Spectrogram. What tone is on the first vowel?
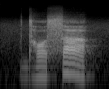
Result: low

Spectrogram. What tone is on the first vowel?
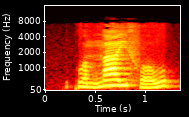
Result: low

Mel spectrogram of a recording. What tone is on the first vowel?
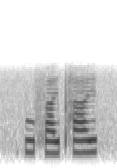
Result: high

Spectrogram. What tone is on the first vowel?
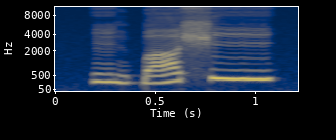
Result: low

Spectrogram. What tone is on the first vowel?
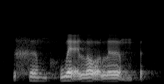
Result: low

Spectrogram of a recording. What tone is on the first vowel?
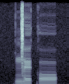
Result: high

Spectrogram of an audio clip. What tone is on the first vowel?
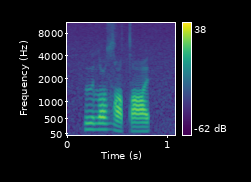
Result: high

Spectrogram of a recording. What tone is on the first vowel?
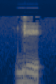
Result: low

